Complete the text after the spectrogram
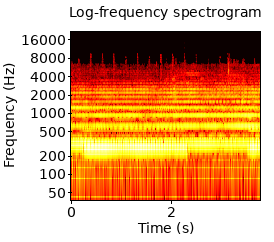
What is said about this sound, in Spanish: Han visibilizado este descontento con el cierre de las lonjas, el amarre de la flota de bajura y han hecho sonar sus bocinas durante una hora.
